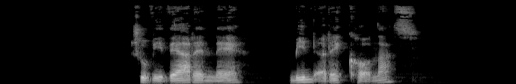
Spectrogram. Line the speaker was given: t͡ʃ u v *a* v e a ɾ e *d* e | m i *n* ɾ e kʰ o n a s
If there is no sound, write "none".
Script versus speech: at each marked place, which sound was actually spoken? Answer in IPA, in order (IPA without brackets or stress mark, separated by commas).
i, n, n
